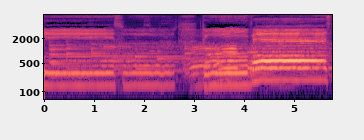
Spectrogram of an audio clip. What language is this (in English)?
Romanian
